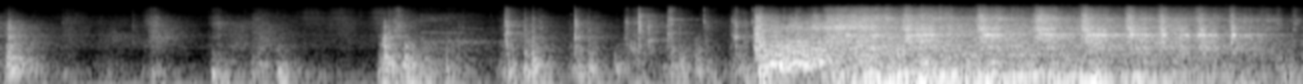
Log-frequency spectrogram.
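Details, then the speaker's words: Old Oldsmobile on its own tank with little fuel, battery just hooked up, fuel pump possibly bad: a few short starter stabs, then a long fast even cranking churn that never fires; cranks but won't start. "Come on, baby. Hopefully that fuel pump's good. That sounds better turning over now."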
